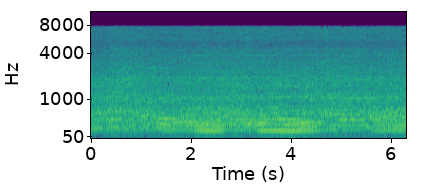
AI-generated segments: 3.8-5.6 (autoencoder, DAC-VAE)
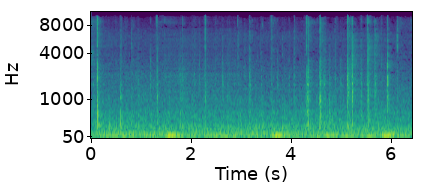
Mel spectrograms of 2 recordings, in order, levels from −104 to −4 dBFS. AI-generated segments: 0.0-0.6 (autoencoder, DAC-VAE); 1.4-2.9; 5.0-5.9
